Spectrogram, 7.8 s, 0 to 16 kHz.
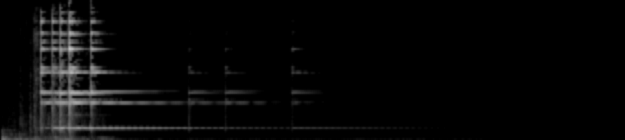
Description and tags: Doorbell Pull with pull Store Bell 02
Old fashioned doorbell pulled with lever, recorded in old house from 1890
Store, Pull, Doorbell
